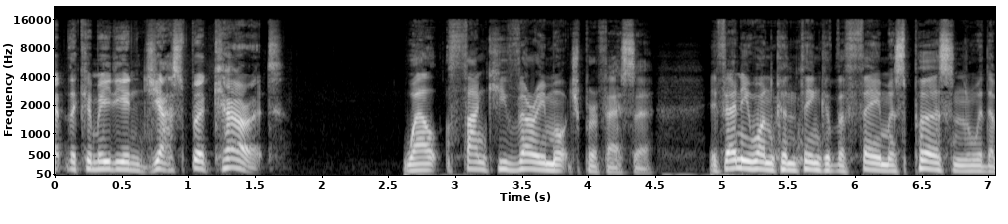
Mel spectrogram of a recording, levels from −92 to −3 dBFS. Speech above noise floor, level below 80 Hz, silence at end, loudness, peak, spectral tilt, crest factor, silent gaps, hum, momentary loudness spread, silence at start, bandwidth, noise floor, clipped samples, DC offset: 56 dB; -58 dBFS; 0 s; -18 LUFS; -2 dBFS; -4.5 dB/octave; 18 dB; none; none; 9 LU; 0 s; 16 kHz; -74 dBFS; under 0.1%; under 0.1%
